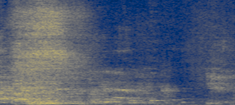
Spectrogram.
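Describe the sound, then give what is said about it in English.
A burst of loud, forceful sniffing from several people snorting bumps of coke, a long noisy inhale followed by a few shorter sharp sniffs overlapping one another. “the rest of A Company follow suit with their own sniffs.”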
